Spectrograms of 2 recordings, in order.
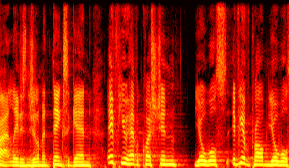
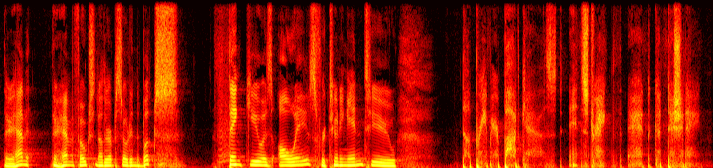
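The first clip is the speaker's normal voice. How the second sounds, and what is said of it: Whispering. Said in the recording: “I'm whispering? ... Trying to keep it a secret.”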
